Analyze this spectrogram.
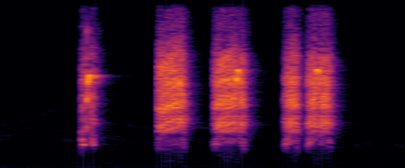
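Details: Black francolin, a home-bred Sheedi kala teetar, giving its harsh call: five loud scratchy notes, a short first one, then two longer ones and a closely paired couple, with a faint low hum beneath.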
